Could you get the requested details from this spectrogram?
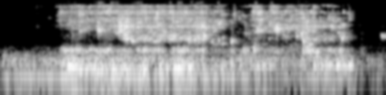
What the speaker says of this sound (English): And then you pour the water in the back,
